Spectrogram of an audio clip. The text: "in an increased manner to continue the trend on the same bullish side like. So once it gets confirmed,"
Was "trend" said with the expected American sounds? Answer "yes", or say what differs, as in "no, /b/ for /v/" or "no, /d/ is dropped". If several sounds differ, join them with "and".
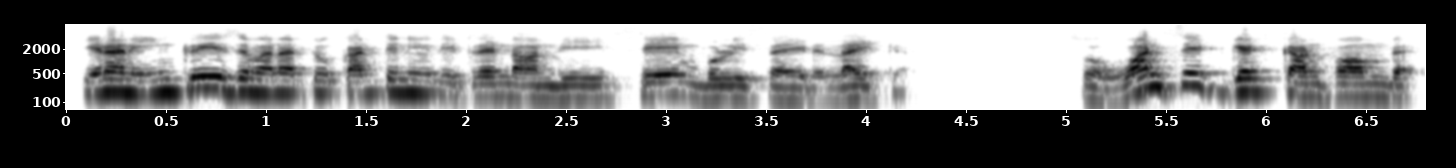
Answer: yes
